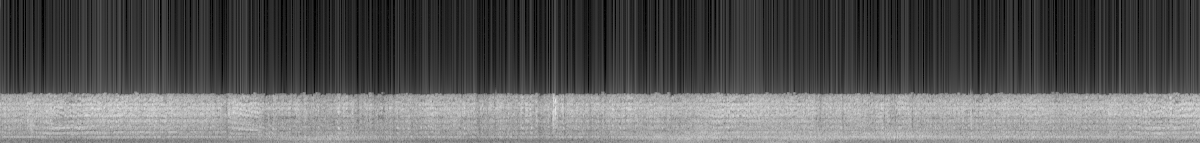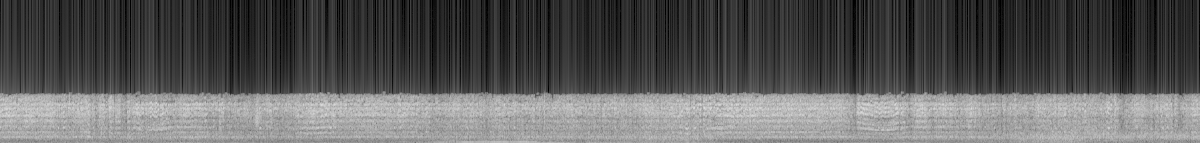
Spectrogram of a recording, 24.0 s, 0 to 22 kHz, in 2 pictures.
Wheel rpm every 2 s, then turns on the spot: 220, 230, 230, 230, 230, 230, 230, 230, 230, 220, 230, 230.
none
